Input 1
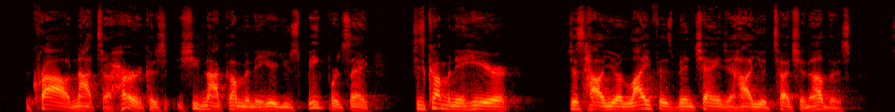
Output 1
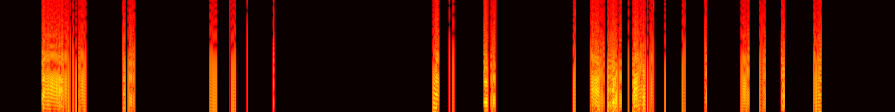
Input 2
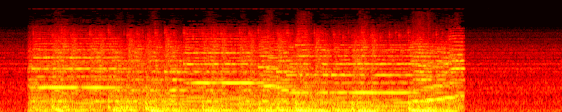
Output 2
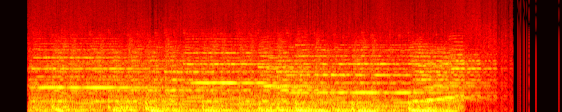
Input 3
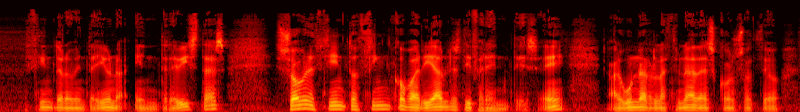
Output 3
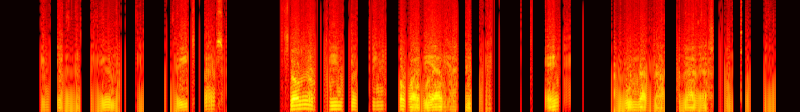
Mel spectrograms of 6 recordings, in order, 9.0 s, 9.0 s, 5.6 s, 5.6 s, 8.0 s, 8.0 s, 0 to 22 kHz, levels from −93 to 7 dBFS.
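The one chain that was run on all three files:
band-limited delay 0.162 s, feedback 50%, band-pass 1300 Hz, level -3 dB; sample gate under -28.5 dBFS; normalise peaks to -3 dBFS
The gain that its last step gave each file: +19.0, -1.0, +11.5 dB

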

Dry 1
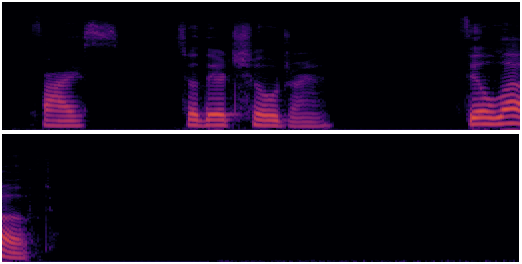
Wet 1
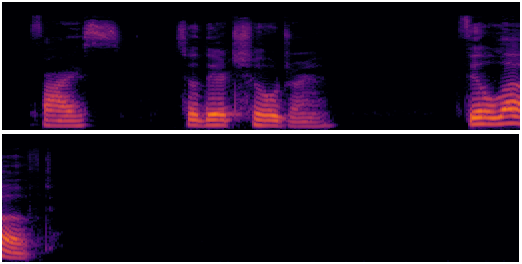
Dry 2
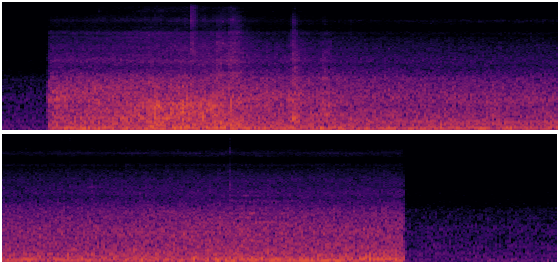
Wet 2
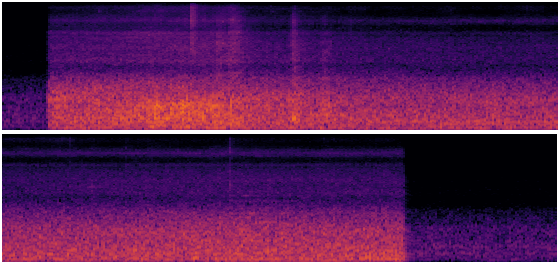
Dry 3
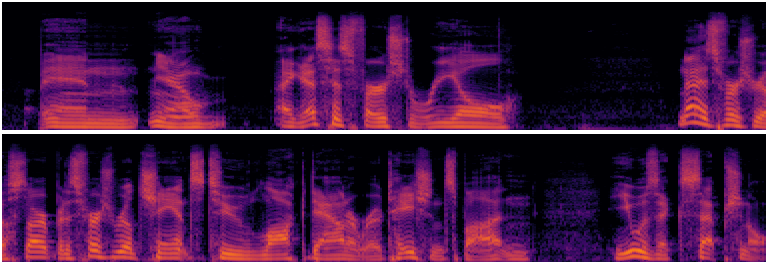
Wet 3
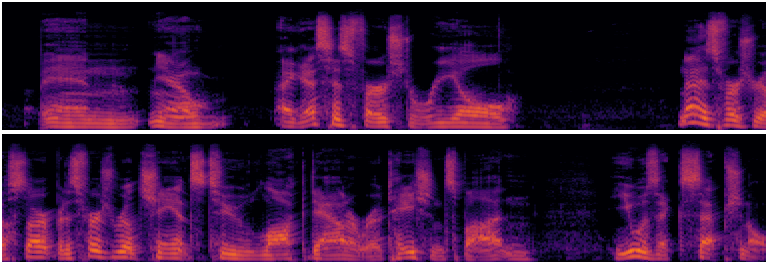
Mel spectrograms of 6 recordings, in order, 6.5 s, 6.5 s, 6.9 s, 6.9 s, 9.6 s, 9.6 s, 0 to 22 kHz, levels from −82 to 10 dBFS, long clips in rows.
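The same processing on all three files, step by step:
HPF 420 Hz 6 dB/oct; bell 2400 Hz -11.5 dB 2.1 oct; flange 1.9 Hz, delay 5.6 ms, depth 6.6 ms, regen +65%; match loudness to -27 LUFS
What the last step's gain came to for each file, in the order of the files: +17.5, +15.0, +7.5 dB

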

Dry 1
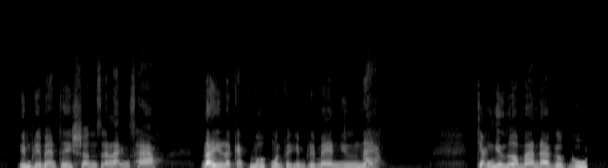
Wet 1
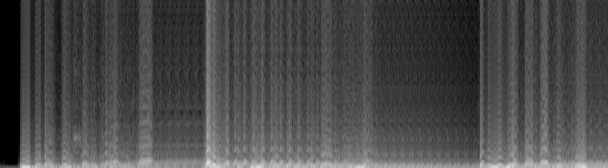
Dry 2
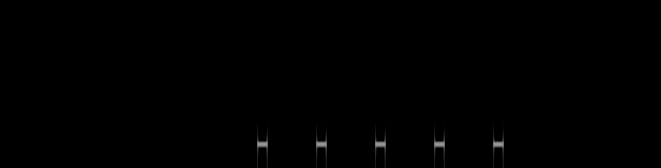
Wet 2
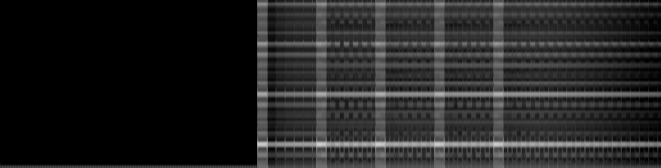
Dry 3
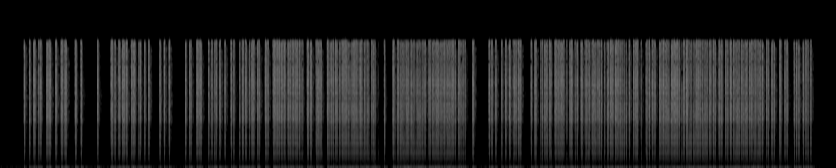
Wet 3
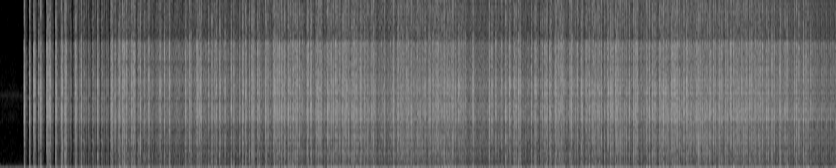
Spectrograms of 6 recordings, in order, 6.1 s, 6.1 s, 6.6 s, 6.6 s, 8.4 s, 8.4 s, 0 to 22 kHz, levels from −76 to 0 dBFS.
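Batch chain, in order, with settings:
half-waves squared off; bell 330 Hz +12 dB 0.43 oct; on a send: swelling echo 91 ms, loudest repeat 5, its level -13 dB; on the sum: hum 60 Hz, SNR 27 dB; match loudness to -23 LUFS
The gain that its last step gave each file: -1.5, +13.5, +10.0 dB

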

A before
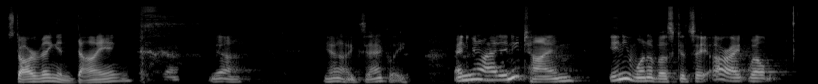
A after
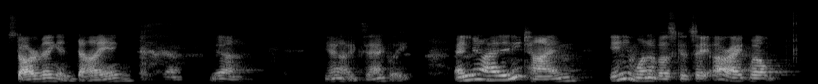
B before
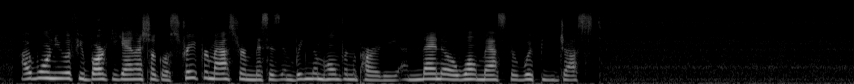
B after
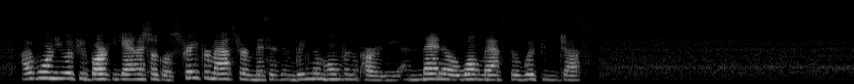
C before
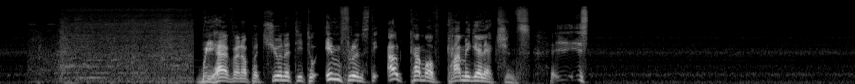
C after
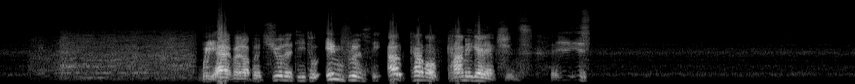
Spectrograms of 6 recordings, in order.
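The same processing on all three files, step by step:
steep high-pass 170 Hz 36 dB/oct; added harmonics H 5 -14 dB, 7 -17 dB, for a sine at -0.5 dBFS; chorus voices 4, 1.2 Hz, delay 27 ms, depth 3 ms; three-band isolator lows -17 dB, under 350 Hz, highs -20 dB, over 3700 Hz; overloaded stage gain 13 dB; normalise peaks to -9 dBFS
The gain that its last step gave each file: +8.5, +8.0, +4.0 dB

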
